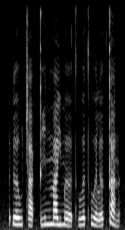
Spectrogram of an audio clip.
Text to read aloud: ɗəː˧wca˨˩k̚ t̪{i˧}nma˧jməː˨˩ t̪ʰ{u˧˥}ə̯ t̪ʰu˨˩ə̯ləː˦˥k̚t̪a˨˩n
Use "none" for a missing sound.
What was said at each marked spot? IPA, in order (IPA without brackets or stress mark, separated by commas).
i˧, u˧˥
